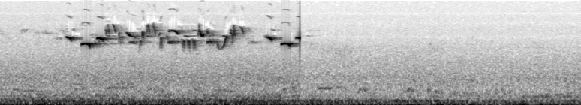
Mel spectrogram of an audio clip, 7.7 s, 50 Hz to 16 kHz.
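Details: A great tit at a garden nest box during the breeding season, 16 April 2021, gives a quick burst of thin, high chirping notes for about three seconds, then falls quiet over a low background rumble.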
